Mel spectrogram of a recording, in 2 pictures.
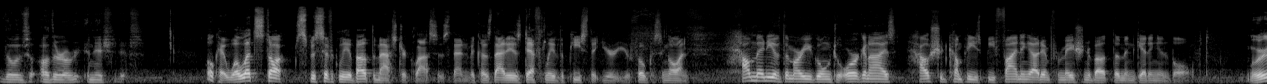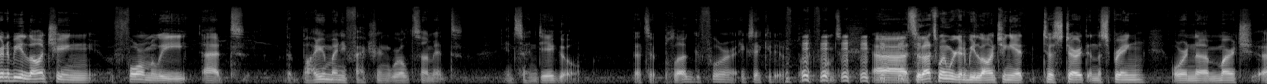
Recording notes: At the most recent edition of the Pharma Manufacturing World Summit held May 15-16, 2023, in Boston. At the most recent edition of the Pharma Manufacturing World Summit held May 15-16, 2023, in Boston.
